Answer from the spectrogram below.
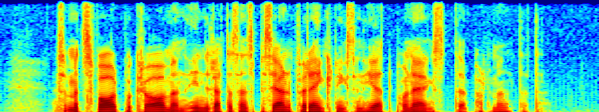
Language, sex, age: Swedish, male, 25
